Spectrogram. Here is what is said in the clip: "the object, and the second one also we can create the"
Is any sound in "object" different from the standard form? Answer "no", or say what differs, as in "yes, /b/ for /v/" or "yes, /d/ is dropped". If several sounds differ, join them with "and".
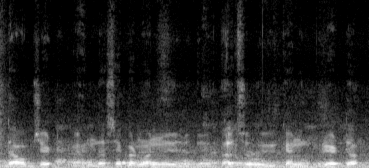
yes, /k/ is dropped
